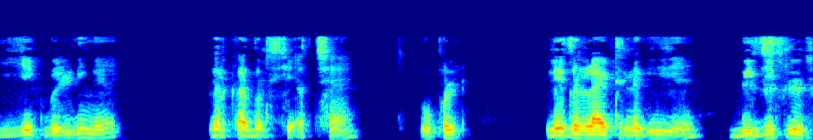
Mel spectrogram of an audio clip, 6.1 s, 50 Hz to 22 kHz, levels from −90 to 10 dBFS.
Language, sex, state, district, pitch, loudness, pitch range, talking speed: Rajasthani, male, Rajasthan, Churu, 110 Hz, -25 LUFS, 100-120 Hz, 165 wpm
